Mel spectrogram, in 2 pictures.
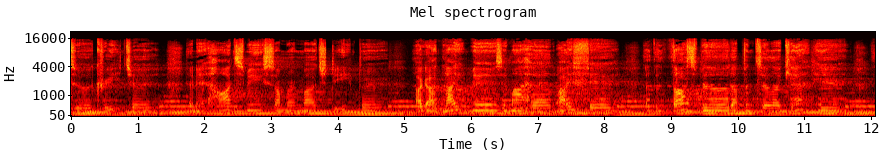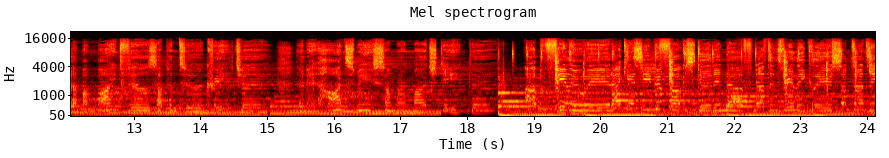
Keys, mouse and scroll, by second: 0.0 double click, 0.9 ctrl+alt+z, 1.3 ctrl+alt+z, 1.7 ctrl+alt+z, 2.1 right click, 5.6 double click, 6.6 ctrl+alt+z, 6.9 ctrl+alt+z, 7.1 ctrl+alt+z, 7.4 ctrl+alt+z, 7.8 ctrl+alt+z, 8.2 ctrl+alt+right click, 13.4 ctrl+alt+z, 13.8 ctrl+alt+z, 14.0 ctrl+alt+right click, 14.7 double click, 21.9 alt+space, 22.0 alt+click, 22.6 ctrl+click.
